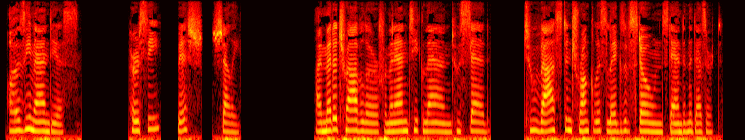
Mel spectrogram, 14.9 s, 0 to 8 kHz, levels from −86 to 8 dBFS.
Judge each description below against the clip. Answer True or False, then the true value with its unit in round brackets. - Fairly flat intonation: True (1.8 semitones)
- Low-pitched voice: False (195 Hz)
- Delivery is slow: True (90 wpm)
